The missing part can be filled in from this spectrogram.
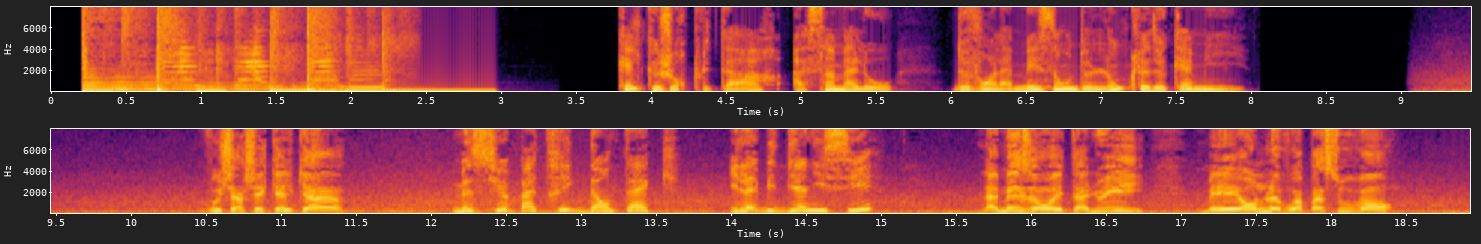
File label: French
